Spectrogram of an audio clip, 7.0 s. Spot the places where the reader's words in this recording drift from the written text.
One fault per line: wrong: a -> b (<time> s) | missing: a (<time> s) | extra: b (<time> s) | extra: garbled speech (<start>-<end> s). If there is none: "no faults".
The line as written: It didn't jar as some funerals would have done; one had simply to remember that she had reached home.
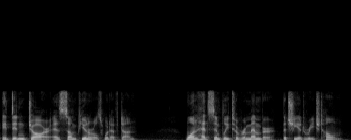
no faults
